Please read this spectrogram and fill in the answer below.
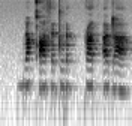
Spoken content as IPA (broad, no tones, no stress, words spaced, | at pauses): bi qʼasətuɾœ kːat͡sʼaɖa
